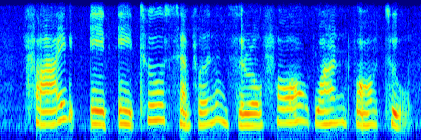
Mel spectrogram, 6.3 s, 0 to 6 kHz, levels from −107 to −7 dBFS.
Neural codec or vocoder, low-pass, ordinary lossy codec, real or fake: codec, 16 kHz, 4 kbps, FunCodec, trained on Chinese and English, 50 frames a second; 5.4 kHz; Opus, 24 kbps; fake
